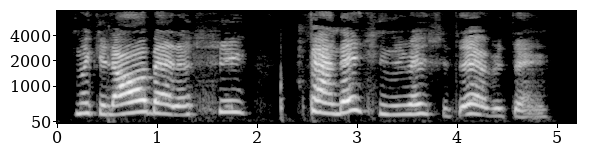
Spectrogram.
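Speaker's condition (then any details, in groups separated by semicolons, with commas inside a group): Cerebral palsy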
